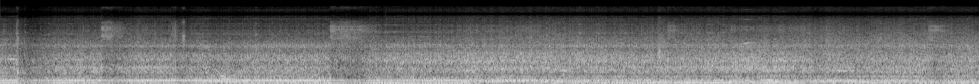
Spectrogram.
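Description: Fire engine's engine running steadily nearby, a constant low hum and throb with no change in pace.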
